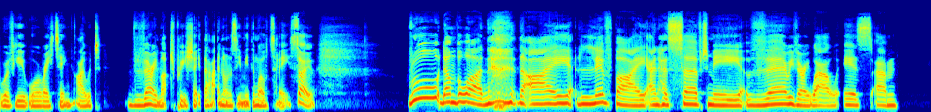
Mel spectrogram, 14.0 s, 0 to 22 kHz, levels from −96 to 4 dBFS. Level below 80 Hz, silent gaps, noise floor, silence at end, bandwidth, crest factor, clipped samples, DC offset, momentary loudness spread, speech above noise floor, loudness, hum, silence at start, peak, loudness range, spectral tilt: -64 dBFS; none; -78 dBFS; 0.5 s; 13.5 kHz; 14 dB; under 0.1%; under 0.1%; 8 LU; 60 dB; -19 LUFS; none; 0 s; -6 dBFS; 6 LU; -5 dB/octave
